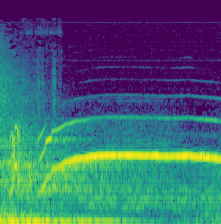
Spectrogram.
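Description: A coyote howling: one long call that glides up about half a second in and then holds a steady pitch.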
